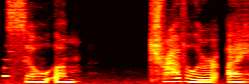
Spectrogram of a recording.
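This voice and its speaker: A woman voicing a gentle, earnest young noblewoman in an anime game, speaking politely and with measured care. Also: high-pitched, steady tone, a little hiss or hum. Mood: shy, nervous. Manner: polite, measured, hesitant at tender moments.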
